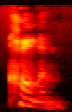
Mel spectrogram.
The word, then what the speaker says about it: column: this is very simple we don't pronounce n if it comes after M at the end of a word for example Autumn it's not autum it's just Autumn column condemn damn him what about the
